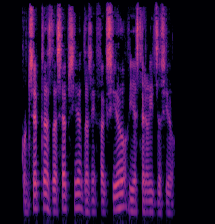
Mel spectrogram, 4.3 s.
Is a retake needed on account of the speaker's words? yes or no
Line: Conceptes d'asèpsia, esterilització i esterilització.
yes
